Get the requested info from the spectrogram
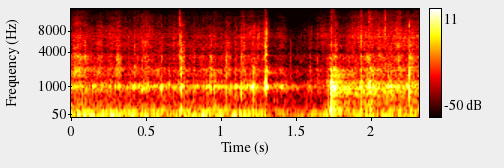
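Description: Footsteps of a person walking on a forest path: a few irregular steps, the two clearest about one and a quarter and one and three-quarter seconds in.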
